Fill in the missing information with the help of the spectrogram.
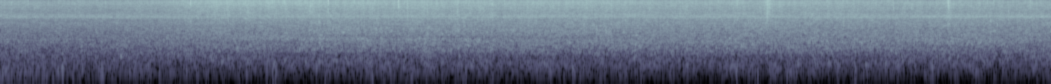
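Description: A flood-swollen creek rushing steadily: an even, unbroken noise of running water.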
